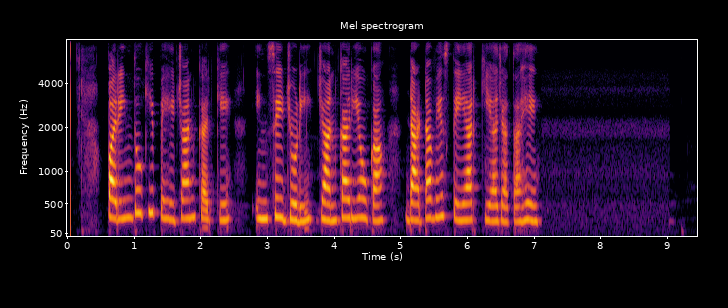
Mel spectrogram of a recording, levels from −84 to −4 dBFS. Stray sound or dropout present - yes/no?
no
